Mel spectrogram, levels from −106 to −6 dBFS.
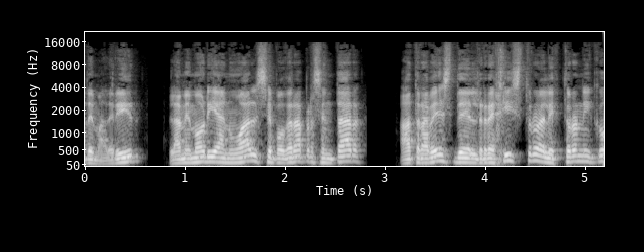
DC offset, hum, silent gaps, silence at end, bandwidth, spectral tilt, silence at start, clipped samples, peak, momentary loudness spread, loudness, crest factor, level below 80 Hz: under 0.1%; none; 0.64-0.79 s, 2.83-3.11 s; 0 s; 15.5 kHz; -4.5 dB/octave; 0 s; under 0.1%; -4 dBFS; 7 LU; -21 LUFS; 18 dB; -62 dBFS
